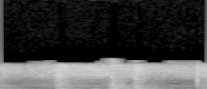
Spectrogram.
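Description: Muffled thumps and shuffling heard over a telephone line: rubber boots stomping through thick cow manure in a livestock truck's box.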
